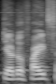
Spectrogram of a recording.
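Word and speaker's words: Pteridophyta: बोल देंगे, इट इज टेडोफाइट्स of animal kingdom. ठीक है, तो नहीं कुछ, हाँ पी साइलेंट होता है, टेडोफाइटा में पी क्या होता है, साइलेंट होता है।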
